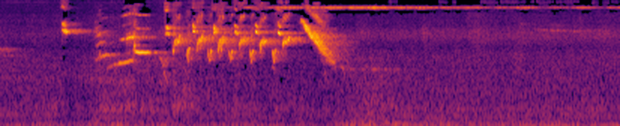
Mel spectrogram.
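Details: Goldfinch from Tiaret being readied for singing: a few isolated high chirps, then a two-second burst of jingling twitters ending in a sharp downward slur, followed by quiet.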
